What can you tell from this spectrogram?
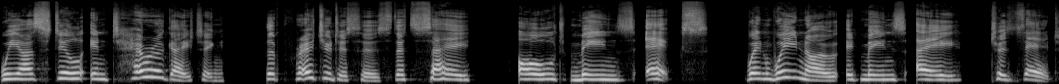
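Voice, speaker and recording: A woman with a New Zealand accent speaks at a very slow pace with a fairly high pitch and ordinary pitch variation. Her loudness stays very even, in a dry, close sound with no echo. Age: 70s. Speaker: keynote speaker, author and minister. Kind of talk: keynote speech. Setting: conference stage with audience.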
